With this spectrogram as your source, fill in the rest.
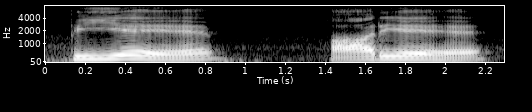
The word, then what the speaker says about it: paradigm: In this class, the first one is PARADIGM. This is the first one in this class. Which is the silent letter here? G is a silent letter.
